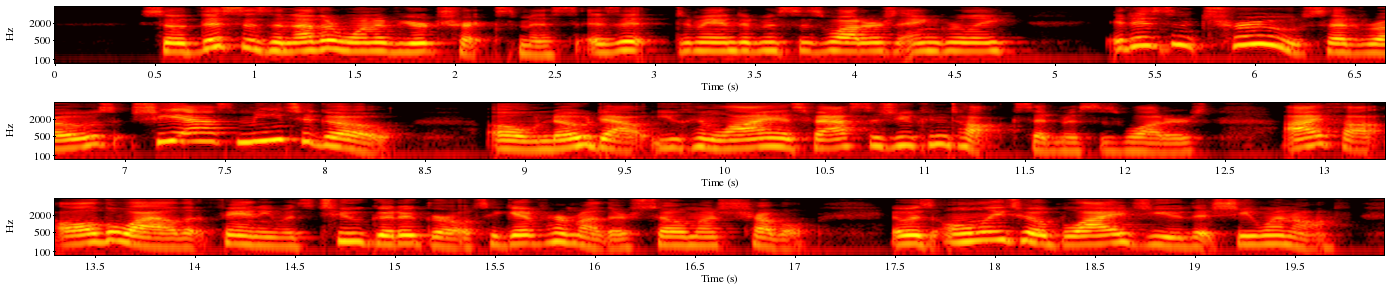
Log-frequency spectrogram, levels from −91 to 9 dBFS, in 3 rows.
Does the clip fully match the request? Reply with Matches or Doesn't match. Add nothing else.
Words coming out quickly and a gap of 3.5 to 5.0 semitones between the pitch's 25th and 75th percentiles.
Matches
